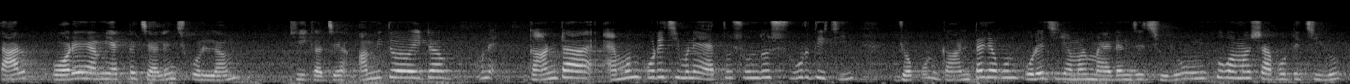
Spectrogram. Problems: none marked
